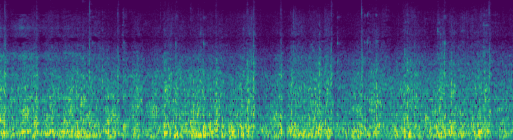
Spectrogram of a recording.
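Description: Open cars of a narrow-gauge train rolling past close by, the steel wheels running on the rails with scattered clicks over the rail joints.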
